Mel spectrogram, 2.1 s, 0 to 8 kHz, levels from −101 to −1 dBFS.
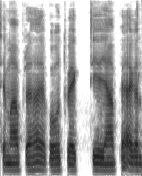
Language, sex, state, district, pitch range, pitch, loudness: Hindi, male, Bihar, Supaul, 105-110 Hz, 110 Hz, -19 LUFS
